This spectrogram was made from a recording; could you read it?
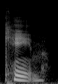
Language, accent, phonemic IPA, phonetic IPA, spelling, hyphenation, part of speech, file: English, US, /ˈkeːm/, [ˈkʰeːm], came, came, verb / preposition / noun, En-us-came.ogg
- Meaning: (verb) 1. simple past of come 2. past participle of come 3. simple past of cum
